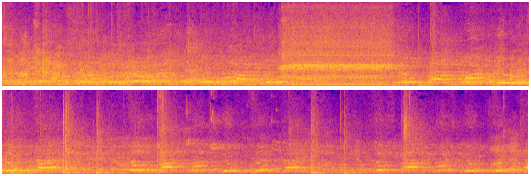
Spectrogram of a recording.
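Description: Gym scoreboard buzzer sounding once for about a second and a half. Afterwards a basketball is bounced on the hardwood floor a few times while cheerleaders chant in short, rhythmic calls, all echoing in a large gym.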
